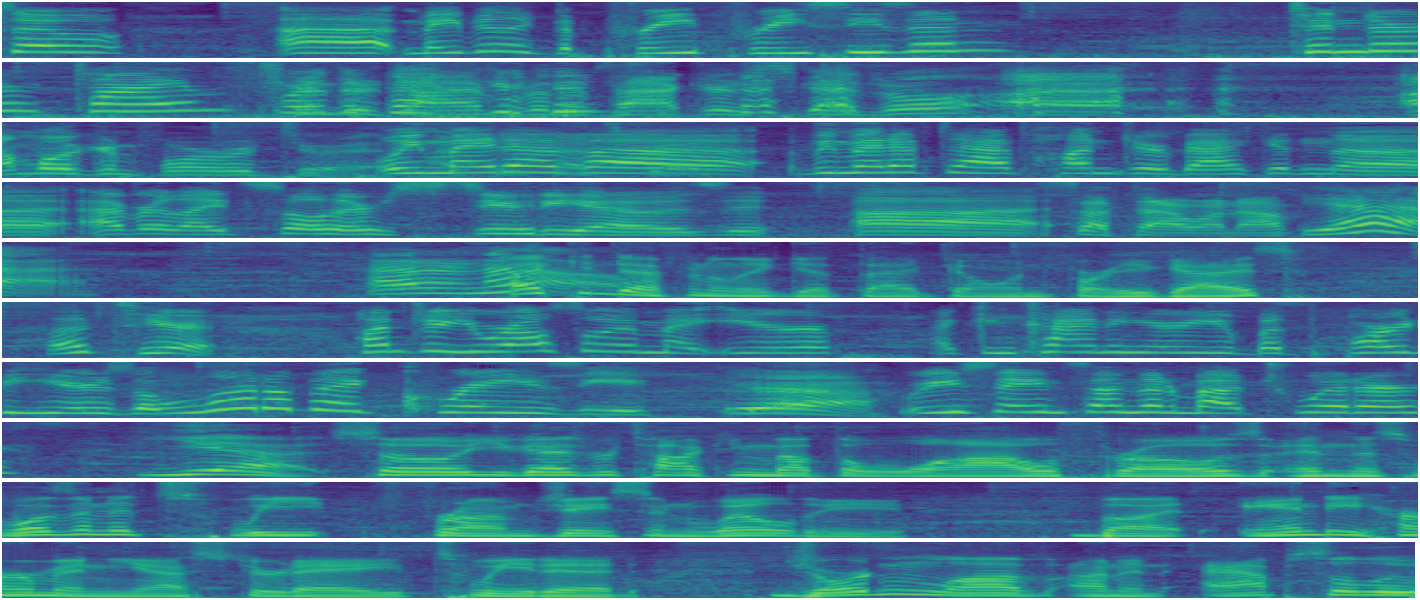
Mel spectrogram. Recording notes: live from Lake Windsor Country Club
